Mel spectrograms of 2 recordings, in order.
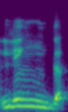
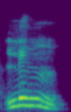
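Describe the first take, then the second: First: The word ends with an audible hard g. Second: The word ends in a plain ng sound. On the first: The speaker calls it wrong. "it is not ling. Mm, there is no G there" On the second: The speaker calls it right. "So it's only the nga"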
